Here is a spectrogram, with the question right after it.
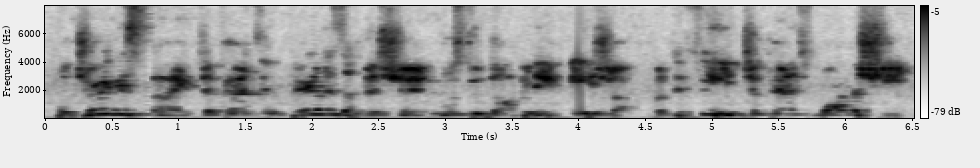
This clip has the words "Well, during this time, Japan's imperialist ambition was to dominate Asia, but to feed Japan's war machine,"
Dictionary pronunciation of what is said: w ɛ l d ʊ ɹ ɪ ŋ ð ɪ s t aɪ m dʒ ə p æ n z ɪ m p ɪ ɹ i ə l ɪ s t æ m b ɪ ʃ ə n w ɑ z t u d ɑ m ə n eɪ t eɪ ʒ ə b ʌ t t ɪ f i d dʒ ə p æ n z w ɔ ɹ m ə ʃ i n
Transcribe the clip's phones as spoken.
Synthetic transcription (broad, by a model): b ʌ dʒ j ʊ ɹ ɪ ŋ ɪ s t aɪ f dʒ ə p æ n z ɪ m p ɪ ɹ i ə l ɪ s æ m b ɪ ʃ ə n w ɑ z t u d ɑ m ə n eɪ t eɪ ʒ ə b ʌ t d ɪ f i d dʒ ə p æ n z w ɔ ɹ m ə ʃ i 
